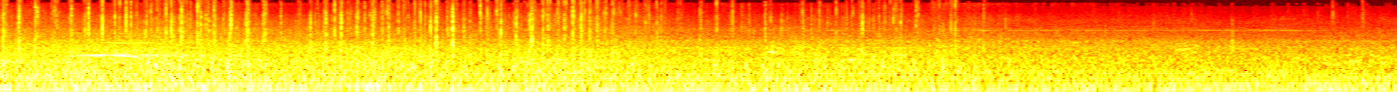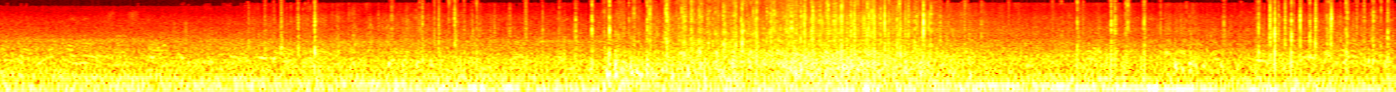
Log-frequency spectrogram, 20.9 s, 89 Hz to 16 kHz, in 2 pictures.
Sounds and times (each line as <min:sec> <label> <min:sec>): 0:00.0 Pigeons Invasion 0:04.9
0:18.7 Pigeons Invasion 0:20.9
